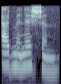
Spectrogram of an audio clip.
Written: admonition

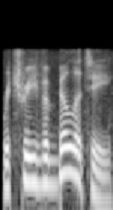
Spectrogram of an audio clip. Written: retrievability

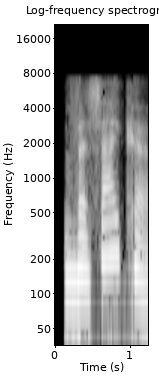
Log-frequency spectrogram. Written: vesica

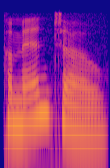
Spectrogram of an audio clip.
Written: pimento

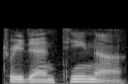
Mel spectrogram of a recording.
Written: Venezia Tridentina

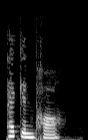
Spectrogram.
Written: Peckinpah

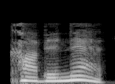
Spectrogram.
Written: kabinett

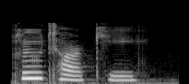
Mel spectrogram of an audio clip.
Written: plutarchy

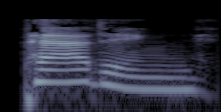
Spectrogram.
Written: padding

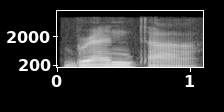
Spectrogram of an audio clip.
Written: Brenta

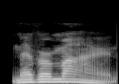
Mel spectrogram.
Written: nevermind

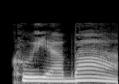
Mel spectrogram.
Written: Cuyaba

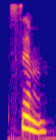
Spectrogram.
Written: sim

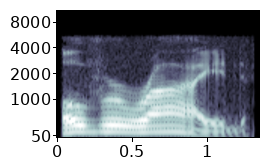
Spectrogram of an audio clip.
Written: override

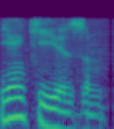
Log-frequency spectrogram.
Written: Yankeeism

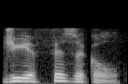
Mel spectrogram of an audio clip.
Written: geophysical

